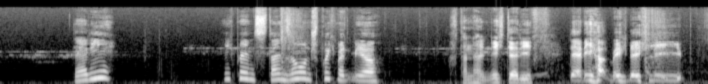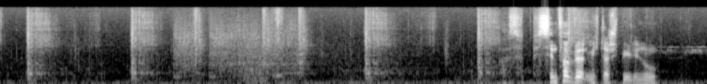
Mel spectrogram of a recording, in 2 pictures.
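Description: A young man talks with animation into a headset microphone, close by.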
